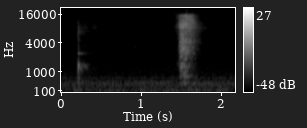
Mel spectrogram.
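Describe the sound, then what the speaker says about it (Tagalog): A perfume body spray bottle gives one short hiss, then a longer, louder burst of mist a moment later, close up and faint overall against a quiet room. "Perfume body spray."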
